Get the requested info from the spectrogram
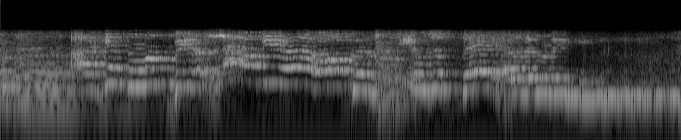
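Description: A woman singing a pop-folk song live, accompanied by acoustic guitar. Her voice glides between held notes over sustained guitar chords.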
